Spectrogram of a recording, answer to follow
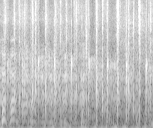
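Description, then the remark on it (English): A crowd breaks into a round of applause for players who were among the first to get the Wings of the Goddess expansion, many hands clapping in a dense, uneven patter at steady loudness, with faint voices mixed in at the start. “And by round of applause, what do you guys think?”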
